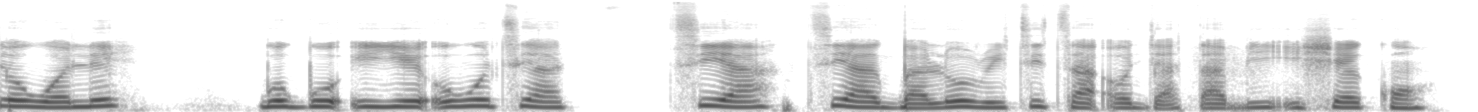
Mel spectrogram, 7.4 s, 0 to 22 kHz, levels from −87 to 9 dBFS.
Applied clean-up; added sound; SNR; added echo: neural mask model Resemble Enhance denoiser.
